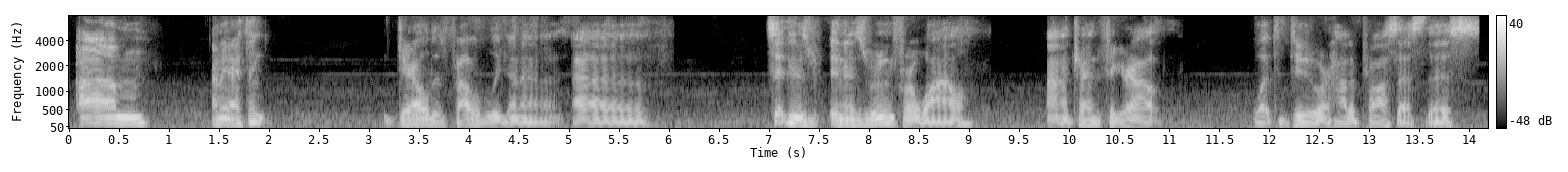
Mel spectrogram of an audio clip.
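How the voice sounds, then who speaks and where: A man player in a tabletop horror game, talking in a hesitant, halting way and speaking as his character. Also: lowish voice, a little mellow, a little hiss or hum.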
